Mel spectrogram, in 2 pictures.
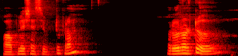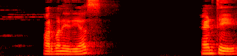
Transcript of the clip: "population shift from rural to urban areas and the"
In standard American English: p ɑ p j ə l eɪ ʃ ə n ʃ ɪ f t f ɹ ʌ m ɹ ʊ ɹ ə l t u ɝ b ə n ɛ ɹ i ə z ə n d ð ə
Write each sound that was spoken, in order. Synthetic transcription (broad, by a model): p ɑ p j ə l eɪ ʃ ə n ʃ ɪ p t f ɹ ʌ m ɹ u ɹ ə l t u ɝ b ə n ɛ ɹ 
